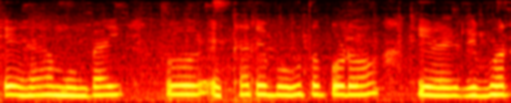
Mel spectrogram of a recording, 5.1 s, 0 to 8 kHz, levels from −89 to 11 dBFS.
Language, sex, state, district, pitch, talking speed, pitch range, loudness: Odia, female, Odisha, Khordha, 250 Hz, 105 wpm, 235-260 Hz, -12 LUFS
